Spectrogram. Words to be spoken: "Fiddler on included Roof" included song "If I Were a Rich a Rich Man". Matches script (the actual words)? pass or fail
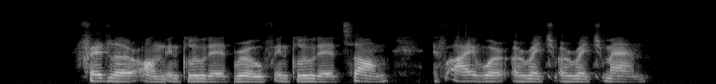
pass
